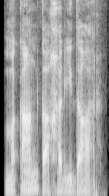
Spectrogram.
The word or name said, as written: ख़रीदार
